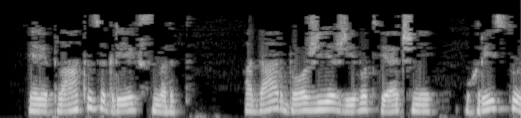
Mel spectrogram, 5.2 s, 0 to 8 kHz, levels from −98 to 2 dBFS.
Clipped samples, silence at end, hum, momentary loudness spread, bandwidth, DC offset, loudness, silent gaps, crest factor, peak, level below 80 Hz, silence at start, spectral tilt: under 0.1%; 0 s; none; 8 LU; 5.8 kHz; under 0.1%; -20 LUFS; none; 12 dB; -8 dBFS; -52 dBFS; 0.3 s; -11 dB/octave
